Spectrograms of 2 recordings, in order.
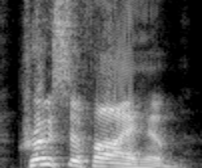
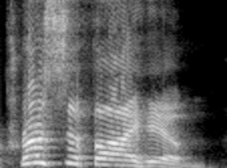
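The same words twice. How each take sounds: First: Higher, much louder, slow shout; a crowd calling for death. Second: Much higher, much louder, very slow drawn-out shout; the mob roaring even more; crowd shouting louder. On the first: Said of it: "they shouted back". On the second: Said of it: "they shouted all the more". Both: A narrator's reading.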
